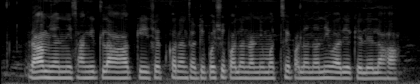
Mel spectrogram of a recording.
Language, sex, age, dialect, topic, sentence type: Marathi, male, 25-30, Southern Konkan, agriculture, statement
